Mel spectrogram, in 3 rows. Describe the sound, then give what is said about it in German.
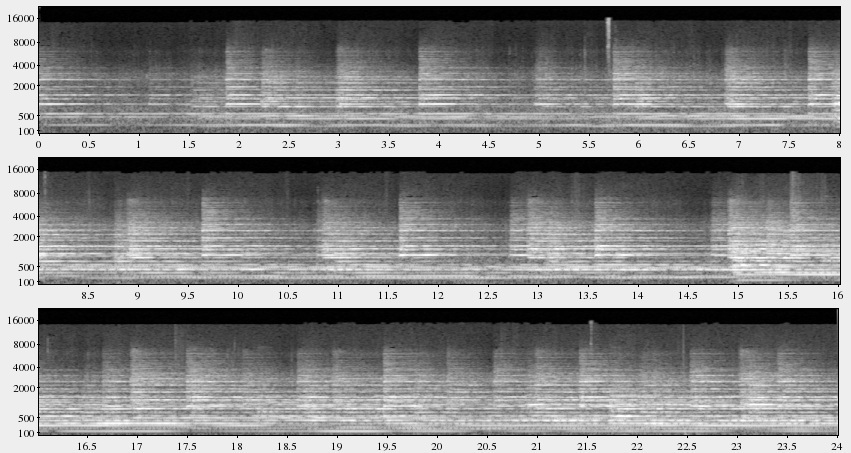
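Church bells of a baroque parish and pilgrimage church on a hilltop in Lower Austria ring loudly at noon with many steady, overlapping strikes. A deeper bell joins partway through, filling out the peal. “Es ist 12 Uhr. Sie hören die Glocken der Pfarr- und Wallfahrtskirche Sonntagberg in Niederösterreich.”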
